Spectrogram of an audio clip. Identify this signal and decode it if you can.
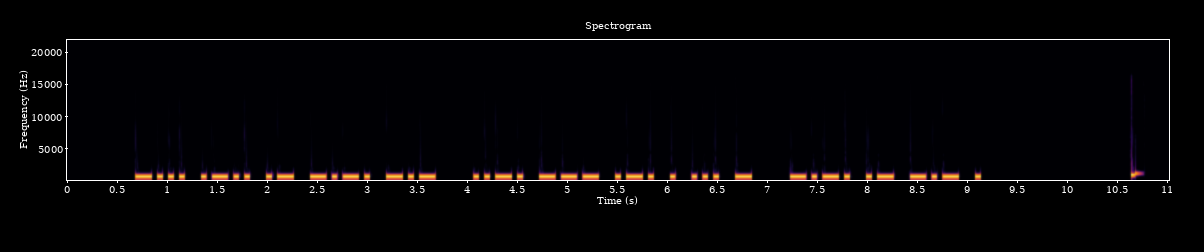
Morse code, heard as a keyed tone, about 21 wpm, 690 Hz. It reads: BLACK FOREST CAKE
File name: Difficult Words with Hints - 22wpm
